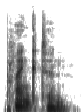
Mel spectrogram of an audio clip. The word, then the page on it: plankton: British English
